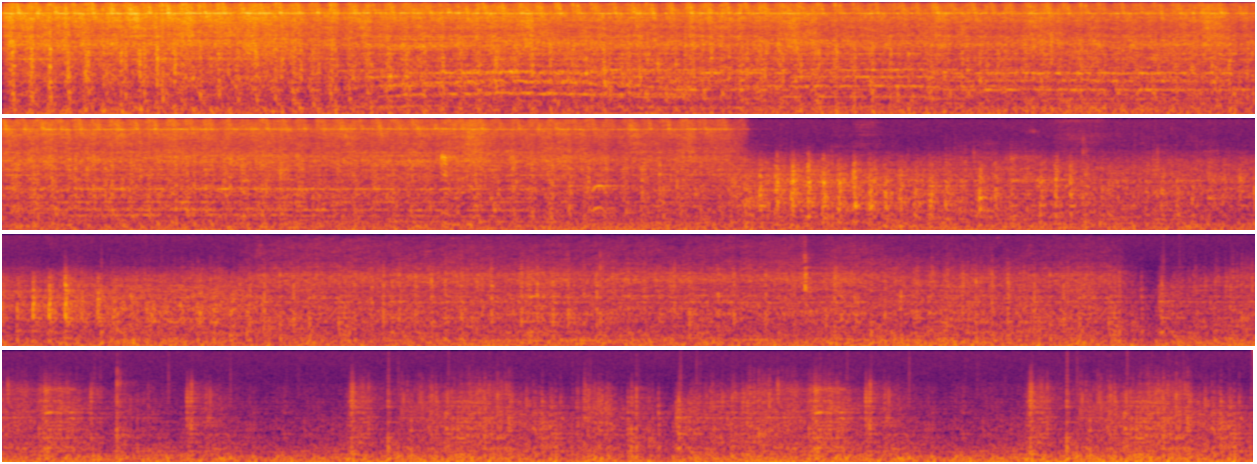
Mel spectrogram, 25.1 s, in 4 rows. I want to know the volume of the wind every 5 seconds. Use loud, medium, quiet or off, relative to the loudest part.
medium, medium, medium, loud, loud.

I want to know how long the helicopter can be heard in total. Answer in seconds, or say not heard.
18 s.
